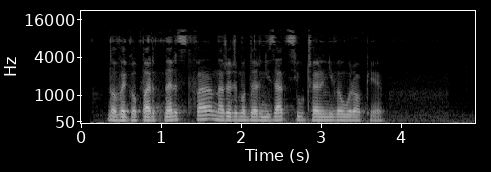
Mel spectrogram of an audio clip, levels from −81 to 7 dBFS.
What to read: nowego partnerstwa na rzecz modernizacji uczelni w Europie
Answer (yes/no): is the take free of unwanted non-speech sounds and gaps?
yes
